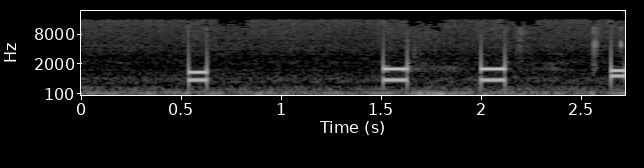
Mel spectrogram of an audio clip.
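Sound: phone number being dialed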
